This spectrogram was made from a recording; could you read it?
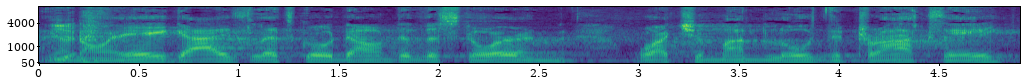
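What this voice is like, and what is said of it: Exaggerated Midwestern Fargo-style accent. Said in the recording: “your accent ... from the Midwest, from Wisconsin ... Where we talk like Fargo.”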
